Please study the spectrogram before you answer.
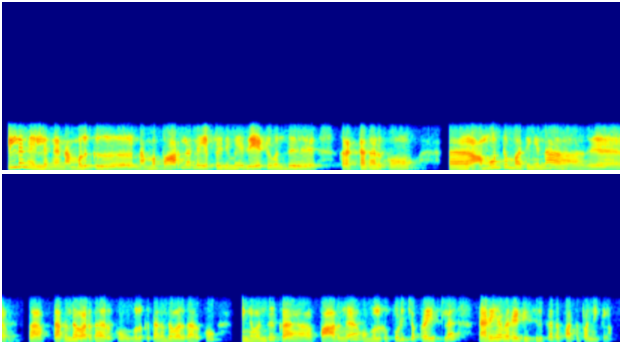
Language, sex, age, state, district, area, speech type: Tamil, female, 30-45, Tamil Nadu, Salem, urban, conversation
